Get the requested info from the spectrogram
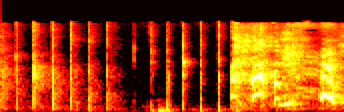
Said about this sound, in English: The fact that this one just pushed those barriers to an absolute perfect score. Well done, VelociPastor. A round of applause.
